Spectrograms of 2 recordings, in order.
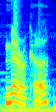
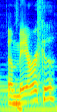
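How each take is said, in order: First: It sounds darker, with the middle vowel dropped. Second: It sounds bright, with all three vowels sounded. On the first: "if you go elsewhere, it's like America ... The middle A is often left out" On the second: "It's always very bright and very America. ... they do all three A's"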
